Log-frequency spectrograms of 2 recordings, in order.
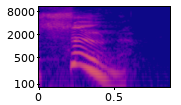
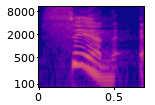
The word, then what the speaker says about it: syn: And its synonym is, the prefix is S-Y-N. And in Greek, you pronounce it soon. But in English, the transliteration is sin, S-Y-N.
